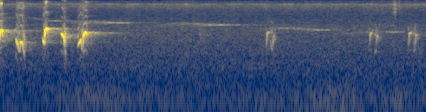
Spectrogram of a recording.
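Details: Red-whiskered bulbul singing in the dok taeng song style: a quick burst of three or four warbled, slurred notes at the start, then soft scattered chirps after a pause.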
